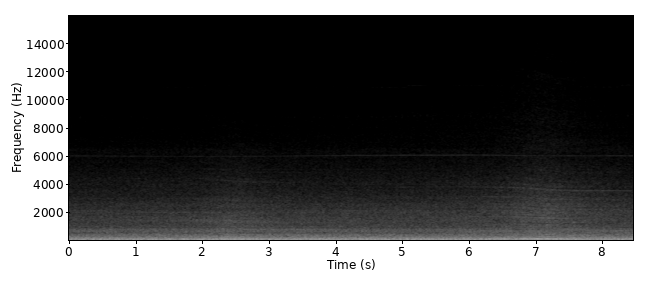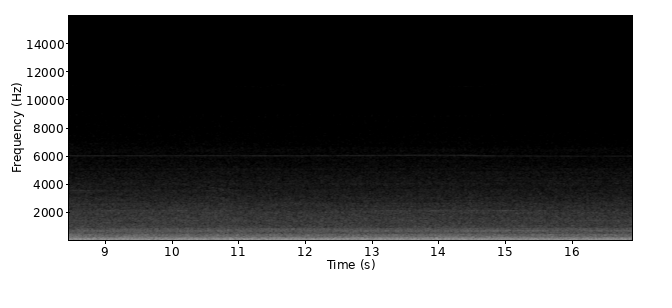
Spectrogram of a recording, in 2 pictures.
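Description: Tyres roll steadily over a road.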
